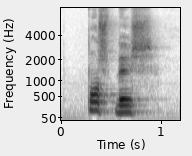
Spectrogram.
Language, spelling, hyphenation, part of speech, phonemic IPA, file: Dutch, postbus, post‧bus, noun, /ˈpɔst.bʏs/, Nl-postbus.ogg
- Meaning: 1. a post office box, a postal box 2. synonym of brievenbus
